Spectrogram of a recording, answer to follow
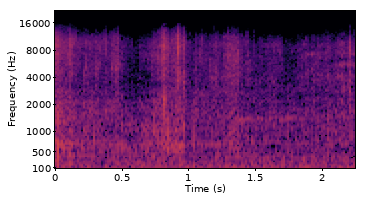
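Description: Faint light rustles and a few soft clicks over a low steady hum.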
